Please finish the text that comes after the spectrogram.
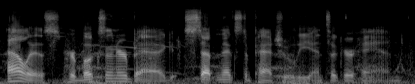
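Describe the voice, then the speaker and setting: A man with a low voice narrates a story for a stream. His pitch moves around in a lively way, and there is faint noise in the background. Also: moderate pace, creaky. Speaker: narrator reading a fan story on livestream.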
